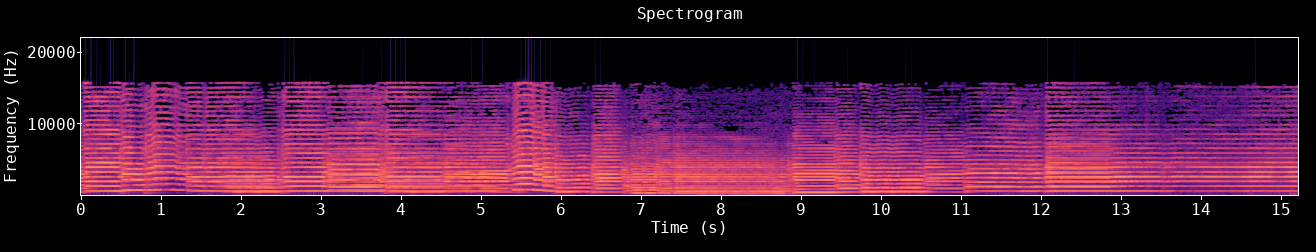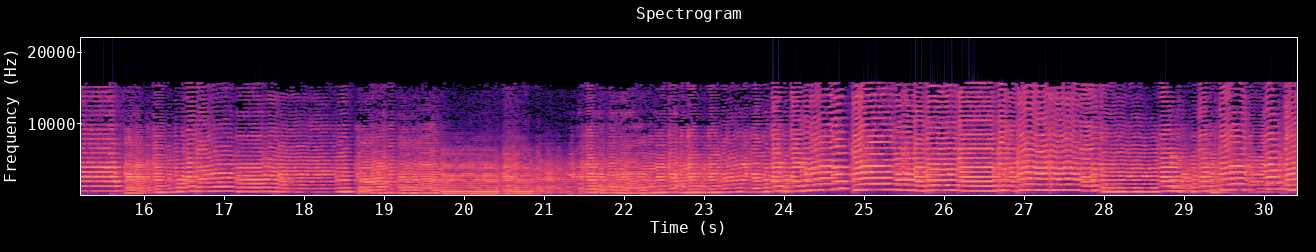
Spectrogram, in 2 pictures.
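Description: Unaccompanied violin played with the bow: a melodic solo with sliding, moving lines, some double stops, and a long held note about halfway through, then busier passages.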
